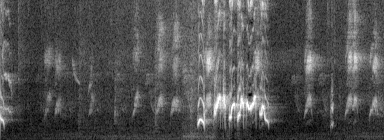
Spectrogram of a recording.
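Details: Red-whiskered bulbul singing its fighting song for morning training; soft scattered chips lead into one loud second-long phrase of quick, wavering whistled notes, then more light chirps.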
